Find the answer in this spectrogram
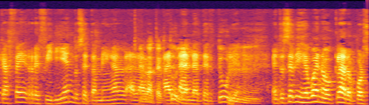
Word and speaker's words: tertulia: Que además, tertulia tiene acento en la U.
